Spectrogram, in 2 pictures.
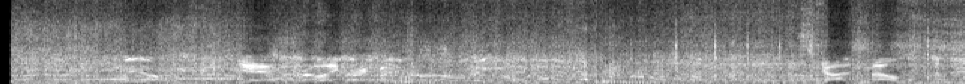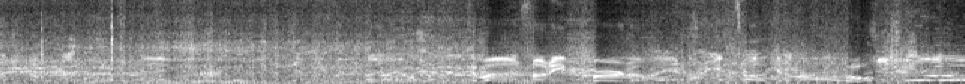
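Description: Fourth-generation Chevrolet Camaro's engine revving hard through a burnout, its pitch rising and falling repeatedly.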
